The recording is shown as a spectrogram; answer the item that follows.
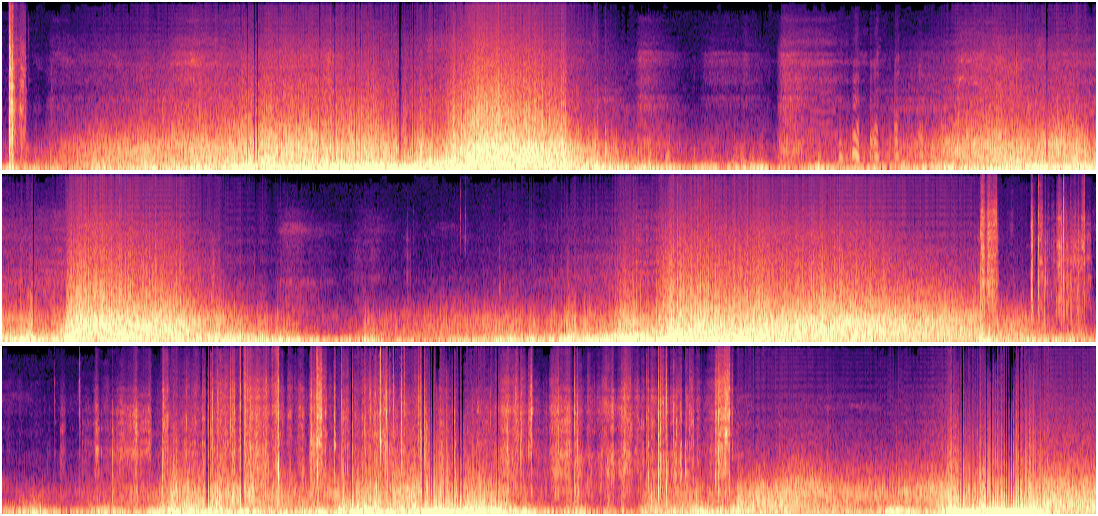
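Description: Wind rushing over a body-worn action camera's microphone as a rope jumper swings on the rope. It swells and fades in long waves about every six to seven seconds, loudest at each pass through the bottom of the swing. Scattered sharp clicks and rattles come in the second half.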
